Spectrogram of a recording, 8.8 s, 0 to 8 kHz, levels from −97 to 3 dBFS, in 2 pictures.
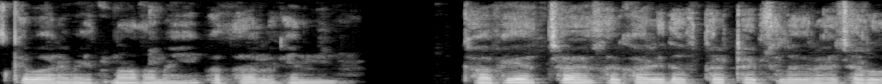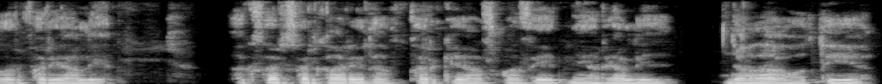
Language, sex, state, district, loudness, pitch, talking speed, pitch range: Hindi, male, Bihar, Bhagalpur, -20 LUFS, 150 Hz, 230 wpm, 145-155 Hz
